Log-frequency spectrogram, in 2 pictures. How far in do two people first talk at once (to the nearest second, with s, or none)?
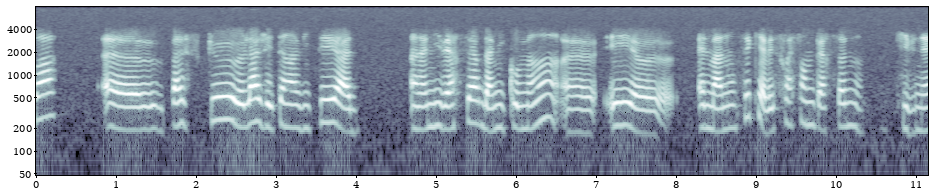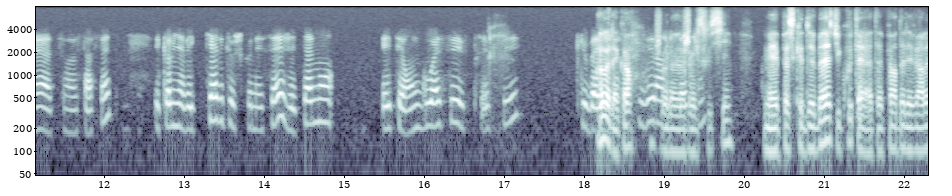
18 s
